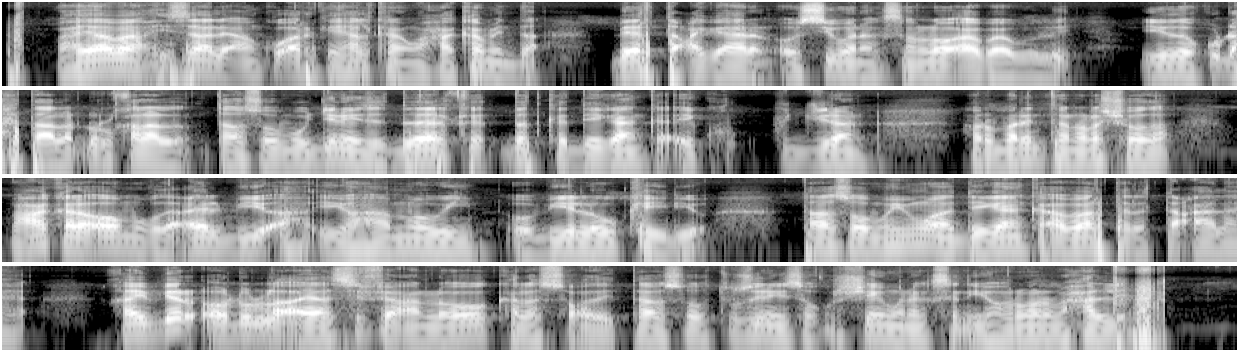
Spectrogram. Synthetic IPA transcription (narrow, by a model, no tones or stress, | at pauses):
wɑħjaːβɐhɐħɪsaːlɛaːŋkʰʊɐrkʰɛjɦɐlkʰɐːnwɑħɑːkʰɐmɪd̪ɐ̰ | bɛːrt̪ʰɐʕɑɣaːɾɐnʔɔ̰ːsɪwɑnaːɡsɐnlɔːʔɐβaːβʊlɛ̰j | ʔɪjɐðɔːkʰʊɖɑħt̪ʰaːlɐɖʊlqɑlɐlɐnt̪ʰaːsɔːmuːt͡ʃɪnɛjs̬ɐd̪ɐðaːlkʰɐd̪ɐd̪kʰɐd̪ɛːɣaːŋkʰɐ̰ʔɛjkʰkʰʊt͡ʃɪɾaːnhɔrmɐɾɪnt̪ʰɐnɔlɔʃɔːðɐ | wɑħɑːkʰɐlɛʔɔːmuːqðɛ̰ʕɛːlbɪjɔʔɐɦḭjɔɦaːmɐwijnʔɔːbijɔlɐɣʊkʰɛjðɪjɔ | t̪ʰaːsɔːmʊhiːmʊɐd̪ɛːɣaːŋkʰɐɐ̰βaːrt̪ʰɐlɐt̪ʰɐ̰ʕaːlɐjɐ | qɑjbjɐrʔɔ̰ːɖʊlɐ̰ʔɐ̰jaːsɪfiːʕɑ̰nlɔːɣkʰɐlɐsɔ̰ʕd̪ɛ̰jt̪ʰaːsɔːt̪ʰʊsɪnɛjsɐqʊrʃɛnwɑnaːɡsɐnḭjɔɦɔrmɐrmɑħɑlːɛ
